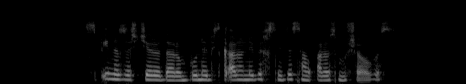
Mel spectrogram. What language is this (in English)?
Georgian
